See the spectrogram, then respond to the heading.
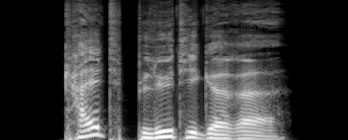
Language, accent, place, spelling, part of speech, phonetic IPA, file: German, Germany, Berlin, kaltblütigere, adjective, [ˈkaltˌblyːtɪɡəʁə], De-kaltblütigere.ogg
- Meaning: inflection of kaltblütig: 1. strong/mixed nominative/accusative feminine singular comparative degree 2. strong nominative/accusative plural comparative degree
